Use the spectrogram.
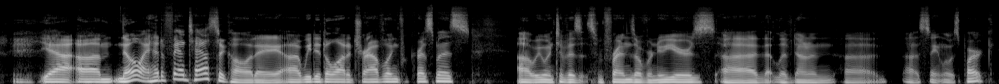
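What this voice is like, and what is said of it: Slightly hoarse voice. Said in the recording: “Speaking of hoarse voices, I got a little bit of a throat bug”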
